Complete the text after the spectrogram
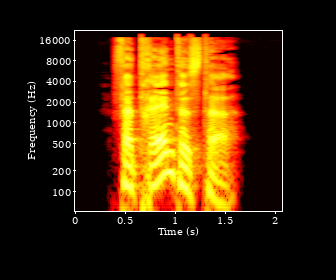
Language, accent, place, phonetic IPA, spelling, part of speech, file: German, Germany, Berlin, [fɛɐ̯ˈtʁɛːntəstɐ], verträntester, adjective, De-verträntester.ogg
- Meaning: inflection of vertränt: 1. strong/mixed nominative masculine singular superlative degree 2. strong genitive/dative feminine singular superlative degree 3. strong genitive plural superlative degree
